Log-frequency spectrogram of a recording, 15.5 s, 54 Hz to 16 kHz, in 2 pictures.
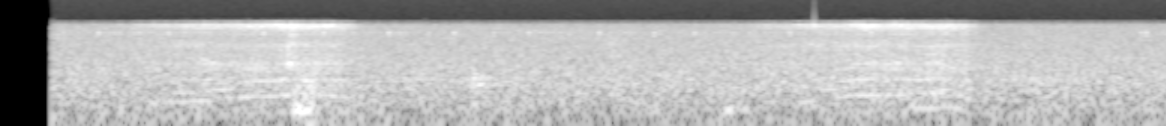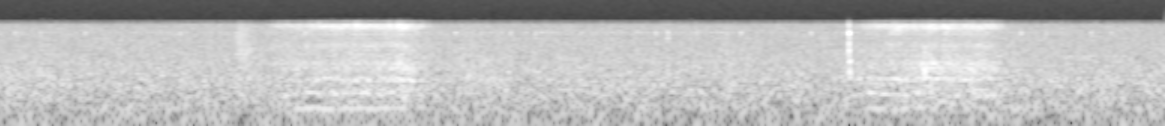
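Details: Snoring in an overweight man: four soft, rasping snores at regular intervals, about 15 breaths a minute, over steady background hiss; ordinary snoring.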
